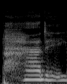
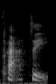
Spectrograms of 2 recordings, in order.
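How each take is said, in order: First: The middle consonant is a D sound. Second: The middle consonant is a T sound. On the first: The speaker calls it right. "It's Paddy with T's" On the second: The speaker calls it wrong. "not Patty with T's"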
